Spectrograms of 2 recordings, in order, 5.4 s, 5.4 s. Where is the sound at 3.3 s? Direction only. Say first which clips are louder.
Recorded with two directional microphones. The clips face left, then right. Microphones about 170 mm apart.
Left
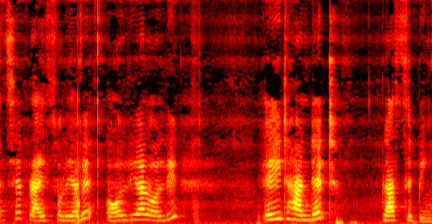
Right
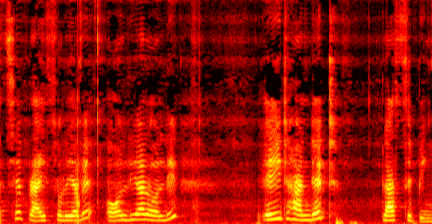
Right 5 dB; 25° right (ahead or behind).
